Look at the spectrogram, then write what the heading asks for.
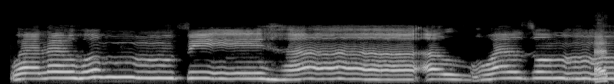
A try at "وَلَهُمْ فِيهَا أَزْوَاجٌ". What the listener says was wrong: Salah, wa-nya panjang. Tuh, jumnya keras. Aznya rapuh.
